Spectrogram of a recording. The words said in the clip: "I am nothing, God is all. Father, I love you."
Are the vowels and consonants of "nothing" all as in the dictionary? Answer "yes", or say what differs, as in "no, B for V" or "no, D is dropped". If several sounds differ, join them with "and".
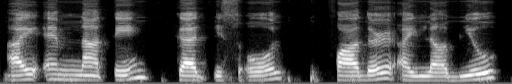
no, T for TH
